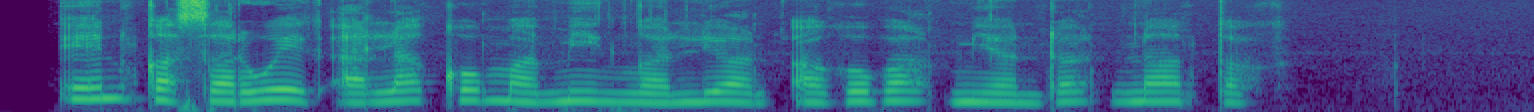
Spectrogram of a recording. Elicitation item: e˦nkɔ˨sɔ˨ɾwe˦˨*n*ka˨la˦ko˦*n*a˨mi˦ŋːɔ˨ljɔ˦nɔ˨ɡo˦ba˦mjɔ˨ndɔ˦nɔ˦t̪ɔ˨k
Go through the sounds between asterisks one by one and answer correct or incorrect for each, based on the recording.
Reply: incorrect: none, incorrect: m

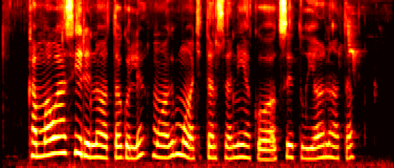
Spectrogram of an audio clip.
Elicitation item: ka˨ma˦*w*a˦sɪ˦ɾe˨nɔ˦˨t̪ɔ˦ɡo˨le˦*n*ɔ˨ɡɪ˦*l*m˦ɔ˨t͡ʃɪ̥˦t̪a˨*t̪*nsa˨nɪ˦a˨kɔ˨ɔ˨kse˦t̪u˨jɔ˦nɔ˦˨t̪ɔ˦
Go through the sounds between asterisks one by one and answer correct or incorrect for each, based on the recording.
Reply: correct, incorrect: m, incorrect: none, incorrect: none

